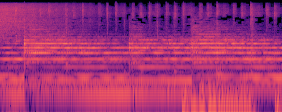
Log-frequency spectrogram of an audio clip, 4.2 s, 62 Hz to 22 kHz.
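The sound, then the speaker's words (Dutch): Church bells ring from a Reformed church in a South Holland village that has three bells, with many repeated metallic strikes layered over a steady, sustained resonant hum at fairly even loudness. “De gereformeerde kerk in het Zuid-Hollandse dorp Puttershoek moet het voorlopig met 2 kerkklokken minder doen.”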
